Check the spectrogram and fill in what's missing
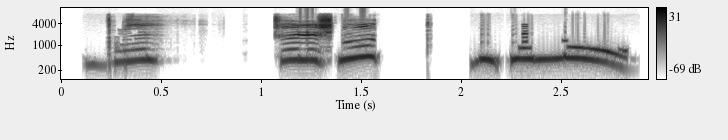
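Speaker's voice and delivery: high, loud cheering; excited cheer. Real, not acted. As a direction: shout with joy at the shot. Cheering a good shot.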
